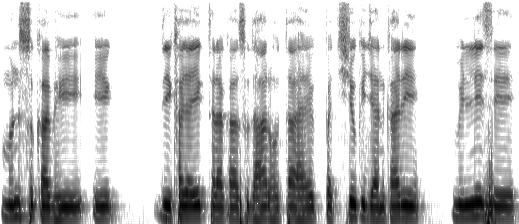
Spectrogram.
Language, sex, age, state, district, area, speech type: Hindi, male, 45-60, Uttar Pradesh, Hardoi, rural, spontaneous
